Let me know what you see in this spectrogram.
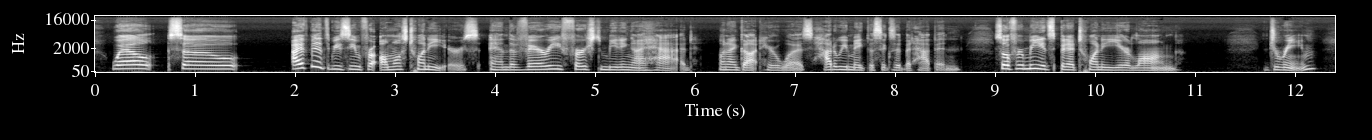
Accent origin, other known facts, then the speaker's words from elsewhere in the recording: Canada; now in Cincinnati, United States; being Canadian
